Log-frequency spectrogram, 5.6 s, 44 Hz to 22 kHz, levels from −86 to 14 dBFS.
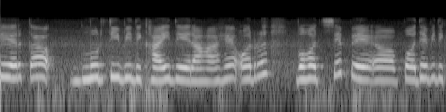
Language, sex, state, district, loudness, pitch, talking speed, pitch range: Hindi, female, Uttar Pradesh, Etah, -16 LUFS, 285 Hz, 185 wpm, 265-300 Hz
